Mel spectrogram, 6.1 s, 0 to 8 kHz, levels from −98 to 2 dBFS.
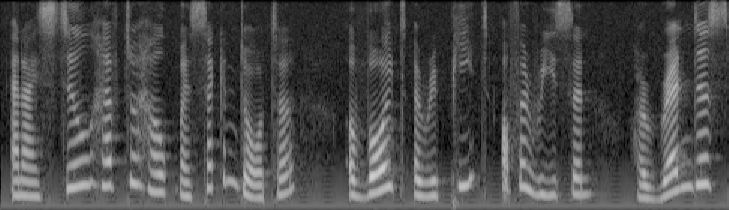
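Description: Speech carrying video or display buzz from start to finish: a 75 Hz field-rate buzz with hash above it, sitting well below the speech, from a screen or video cable coupling in. A spectrogram shows steady lines at 75 Hz and its harmonics throughout.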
